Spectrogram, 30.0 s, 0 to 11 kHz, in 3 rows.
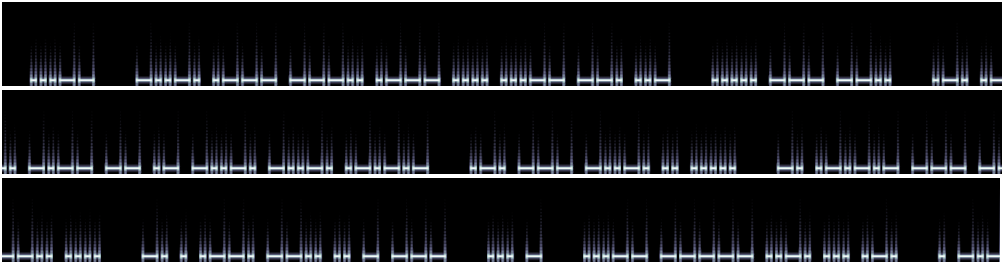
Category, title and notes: Sound effects > Electronic / Design
Koch 29 KMRSUAPTLOWI.NJEF0YVGS/Q9ZH38 - 780 N 25WPM 800Hz 90%
Practice hear characters 'KMRSUAPTLOWI.NJEF0YVGS/Q9ZH38' use Koch method (after can hear charaters correct 90%, add 1 new character), 780 word random length, 25 word/minute, 800 Hz, 90% volume. Code: 3 /j8jh3gu 5oz rryma//. ro/i5 n.o8h nepzito st 30fsr ek 0j oln50. z0zqnl /8h5 9w g.93agev 08i legasl8fl rk8epe0 p/fh3 .ohkkmrof j ja8qtme30 ah uvnm0. pfjwpu9ku nv ae3mw z8yhv o.ff9ve zzrkgrzl lng s5hs zn8 rlgyzems y8ni f vrtze 8tgso fo9i0eka/ la.8yqih/ 5mwt9 p afqn0w9 0 s wsl/ yl3lr ksqtvuah n jme 8s3qp ypqn0rszu z8w wpktt .nt3q3 55k/s fley.se8 jmt 8 fpj8 nyp. 3zu.8r8 wygnuvh .uviutow g90ht 0suk 3ksk qppasl0 88.3ljz onyfap. ptk3w5lu3 omeymp0au vklkph isg r3h ky/u0 ay qigsff.t0 8qwt pgrlw8 iyjepjnfg 8ustgej 8nqwn l e jelz euqk0wg m9 ol3ely s8aft qeem .hr .
characters, code, codigo, morse, radio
